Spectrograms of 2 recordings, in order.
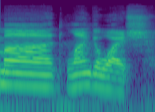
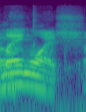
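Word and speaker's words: Langewiesche: William Langewisch. – There you go. – Langewisch. – Okay. – Sorry, William, if you're listening. – Langewisch, I know.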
